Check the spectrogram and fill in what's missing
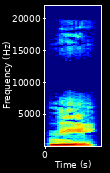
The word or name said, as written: knee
